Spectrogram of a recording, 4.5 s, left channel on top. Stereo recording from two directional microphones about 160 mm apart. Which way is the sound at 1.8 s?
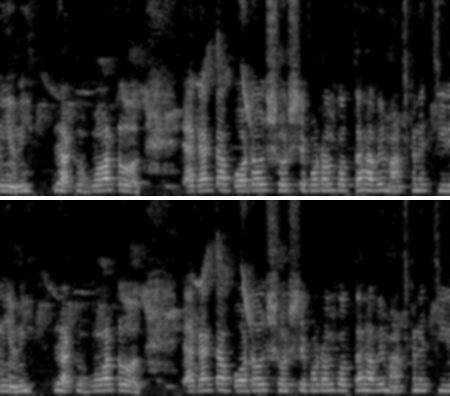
25° left (ahead or behind).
